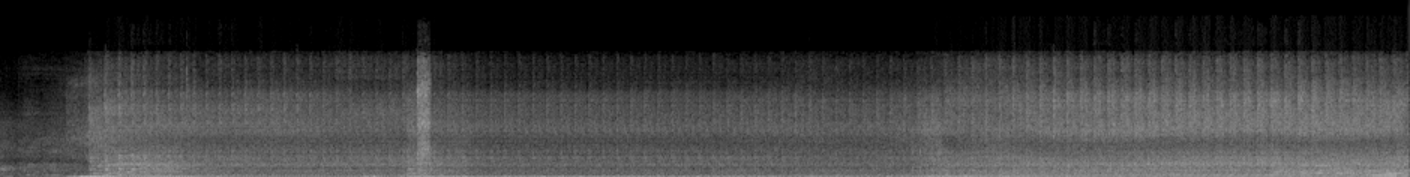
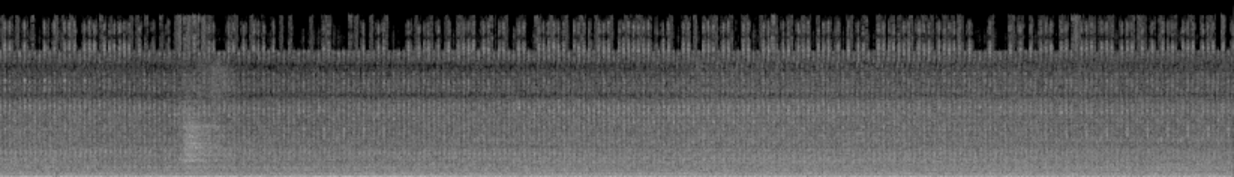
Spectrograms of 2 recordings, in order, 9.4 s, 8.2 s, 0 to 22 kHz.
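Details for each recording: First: 2010 Hyundai ix35 (G4KD engine, FWD, manual, about 252,000 km), warm from a heated garage, before repair, oil rarely changed. Harsh, fast metallic knock at idle, about four beats a second. Spun rod bearings suspected. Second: 2010 Hyundai ix35 (AX35), front-drive, G4KD engine, manual gearbox, after repair of scored cylinders and spun bearings, fresh oil and antifreeze: an even, steady idle with a smooth low hum and no knocking or ticking while warming up.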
